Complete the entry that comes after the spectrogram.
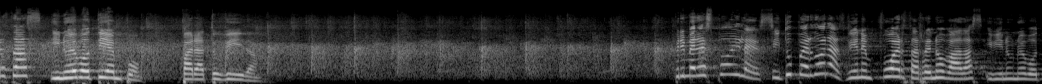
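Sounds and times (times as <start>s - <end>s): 
crowd clapping: 0.0s - 7.8s
speech: 0.2s - 2.7s, 6.8s - 10.4s.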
